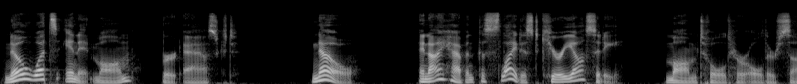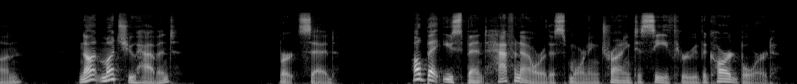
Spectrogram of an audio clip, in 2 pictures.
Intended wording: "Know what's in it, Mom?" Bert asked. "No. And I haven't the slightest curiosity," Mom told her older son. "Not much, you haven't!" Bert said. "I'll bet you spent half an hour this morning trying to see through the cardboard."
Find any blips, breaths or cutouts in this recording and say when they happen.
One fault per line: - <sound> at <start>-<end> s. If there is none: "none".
none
